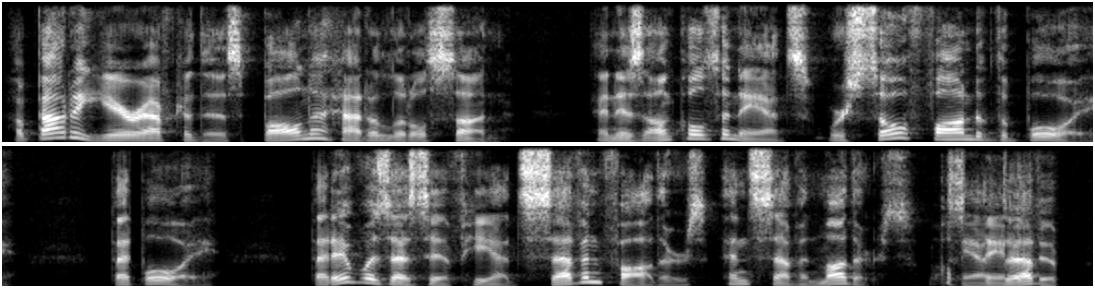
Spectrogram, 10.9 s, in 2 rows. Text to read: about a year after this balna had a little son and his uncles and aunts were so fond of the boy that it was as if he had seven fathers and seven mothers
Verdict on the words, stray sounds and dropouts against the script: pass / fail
fail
